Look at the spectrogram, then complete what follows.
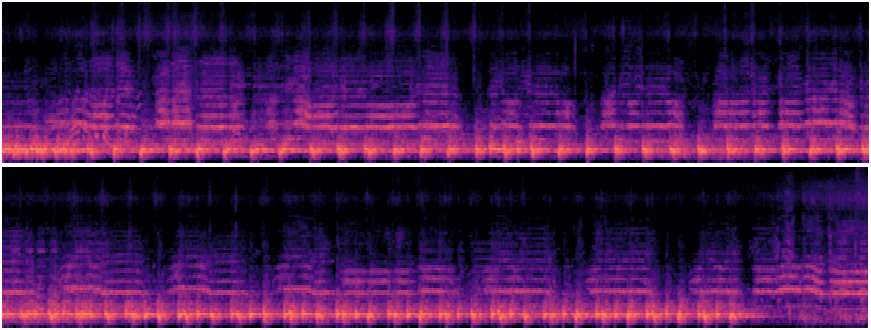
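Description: A crowd of supporters chanting and singing in unison over a fast, steady drum beat and a held low drone. The chant stops about two seconds before the end.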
